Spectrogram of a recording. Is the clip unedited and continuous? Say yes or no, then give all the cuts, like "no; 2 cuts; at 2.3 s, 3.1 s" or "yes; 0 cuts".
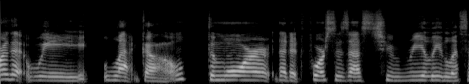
yes; 0 cuts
